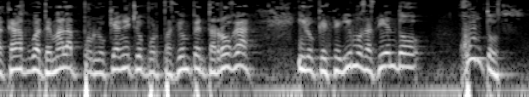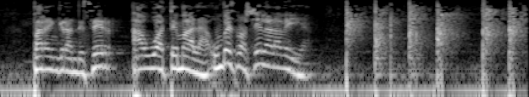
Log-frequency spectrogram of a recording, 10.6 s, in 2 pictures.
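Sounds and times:
speech: 0.0 - 8.6
applause: 8.8 - 10.5.

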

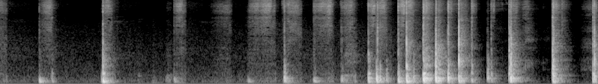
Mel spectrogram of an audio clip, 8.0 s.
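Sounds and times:
feet banging out thumps: 5.0 - 7.9.

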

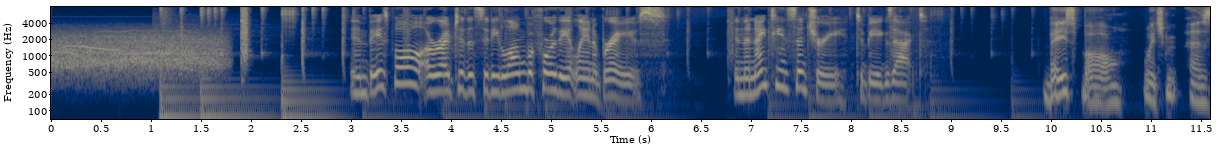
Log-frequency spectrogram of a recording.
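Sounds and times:
stadium crowd cheering championship win: 0.0 - 2.0
speech: 3.0 - 6.2, 6.8 - 8.8, 10.0 - 11.5.

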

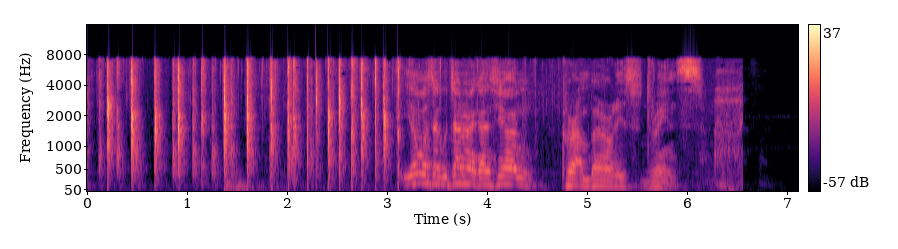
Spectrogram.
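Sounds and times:
applause: 0.0 - 4.0
speech: 3.2 - 6.6.

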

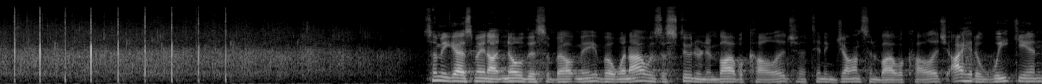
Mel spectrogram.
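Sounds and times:
church congregation clapping: 0.0 - 4.2
speech: 4.3 - 10.4.

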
